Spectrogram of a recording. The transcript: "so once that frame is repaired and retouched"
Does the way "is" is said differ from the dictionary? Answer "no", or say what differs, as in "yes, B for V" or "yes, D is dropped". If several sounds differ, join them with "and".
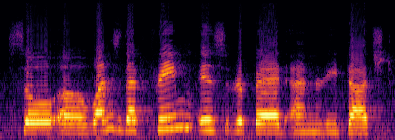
no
